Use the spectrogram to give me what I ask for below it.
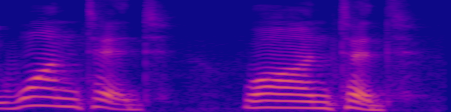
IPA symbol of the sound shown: ɪd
